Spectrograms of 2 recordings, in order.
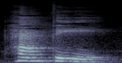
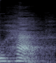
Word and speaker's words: happy: tô mega hiper feliz Happy estou feliz I'm happy eu ouço muita gente falando rap como se fosse um persecuta é só um Pepa não Happy i happy tô feliz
